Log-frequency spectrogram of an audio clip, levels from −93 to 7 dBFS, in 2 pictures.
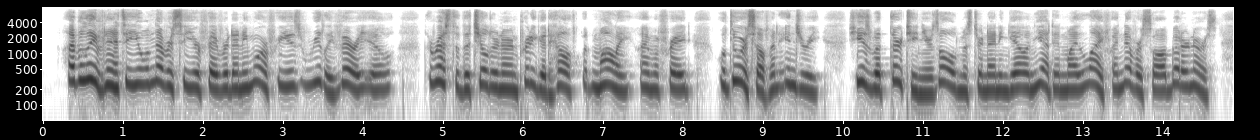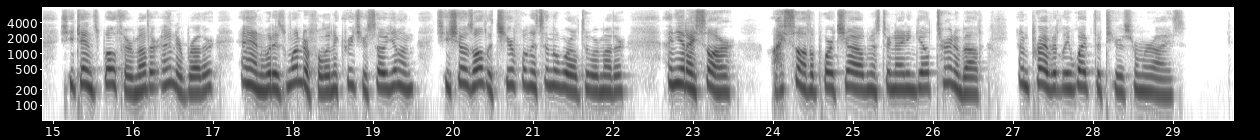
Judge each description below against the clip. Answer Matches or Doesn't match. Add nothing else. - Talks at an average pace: Doesn't match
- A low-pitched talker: Doesn't match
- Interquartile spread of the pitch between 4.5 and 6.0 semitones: Doesn't match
